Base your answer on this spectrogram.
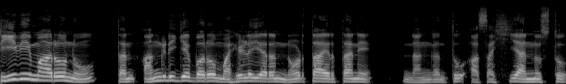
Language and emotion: Kannada, disgusted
